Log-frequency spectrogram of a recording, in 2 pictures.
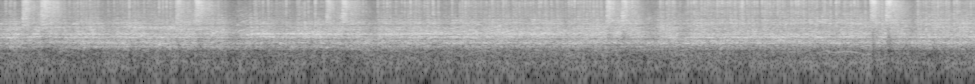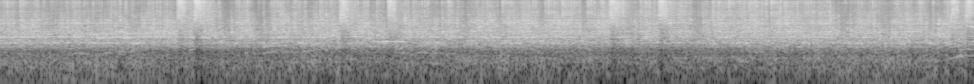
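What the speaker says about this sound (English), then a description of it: "These tractors have to chug up the hill." Antique Hart-Parr tractor engines at an antique power show chug steadily and loudly, a continuous mechanical drone punctuated by occasional sharp pops, with no voices.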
